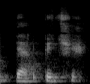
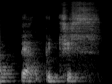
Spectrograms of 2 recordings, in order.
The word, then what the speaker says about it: Perpétue: pas appeler son nom on dit perpétue on dit pas perpétus ton image allait être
